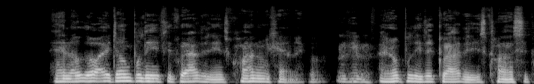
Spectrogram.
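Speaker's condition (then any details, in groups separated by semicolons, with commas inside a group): Parkinson's; must move about during interview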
